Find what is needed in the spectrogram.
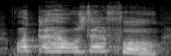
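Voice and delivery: high, loud angry protest; outraged rival's yelp; indignant outburst. Acted. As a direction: protest loudly, voice shooting up. Rival reacts to being flicked.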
